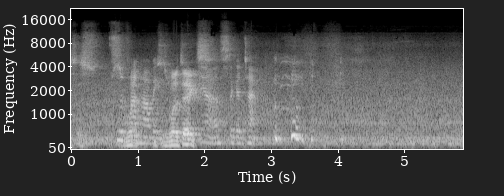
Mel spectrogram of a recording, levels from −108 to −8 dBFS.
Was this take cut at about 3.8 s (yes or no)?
no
